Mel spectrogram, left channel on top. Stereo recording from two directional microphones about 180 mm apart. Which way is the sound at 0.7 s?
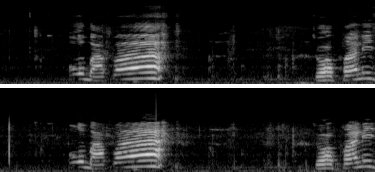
25° left (ahead or behind).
